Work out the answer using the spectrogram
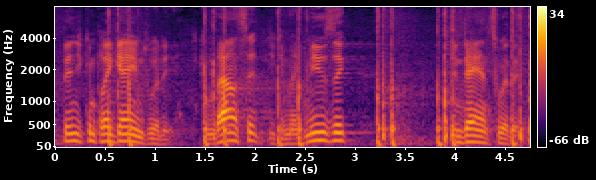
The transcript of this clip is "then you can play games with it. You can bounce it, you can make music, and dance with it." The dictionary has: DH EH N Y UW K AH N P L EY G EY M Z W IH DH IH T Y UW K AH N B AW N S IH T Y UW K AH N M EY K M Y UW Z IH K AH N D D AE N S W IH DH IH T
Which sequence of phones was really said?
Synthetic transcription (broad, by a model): DH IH N Y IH K N P L EY G EY M Z W IH DH IH T Y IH K AH N B AW N S IH T Y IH K AH N M EY K M Y UW Z IH K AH N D D AE N S W IH DH IH T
